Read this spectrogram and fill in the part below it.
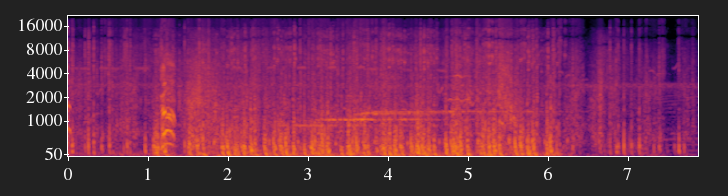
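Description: Horse hooves clatter at a gallop in the Red Dead Redemption video game, a steady fast clip-clop with a whinny early on, loud and close under faint game ambience.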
